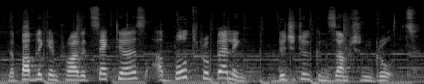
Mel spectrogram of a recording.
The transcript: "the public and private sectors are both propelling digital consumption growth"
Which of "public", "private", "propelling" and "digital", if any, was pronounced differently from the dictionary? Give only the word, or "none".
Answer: none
